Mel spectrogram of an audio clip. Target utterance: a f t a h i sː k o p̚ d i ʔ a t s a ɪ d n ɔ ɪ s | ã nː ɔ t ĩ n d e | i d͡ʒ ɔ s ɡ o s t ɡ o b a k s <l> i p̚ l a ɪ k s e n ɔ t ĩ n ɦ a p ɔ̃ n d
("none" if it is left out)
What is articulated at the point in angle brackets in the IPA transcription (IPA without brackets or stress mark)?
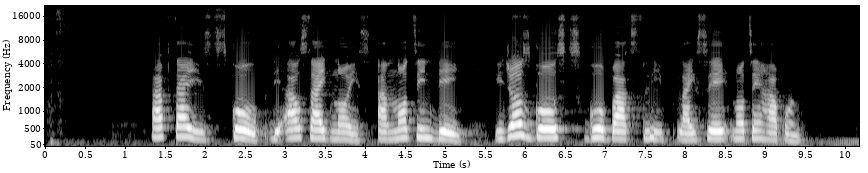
l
